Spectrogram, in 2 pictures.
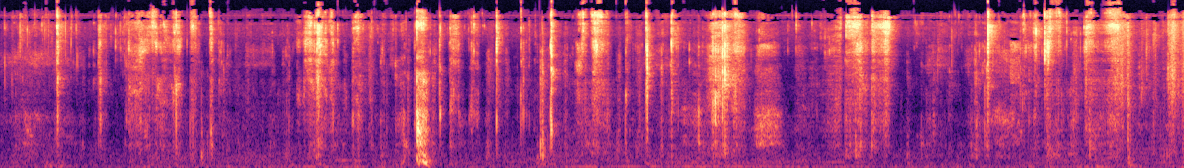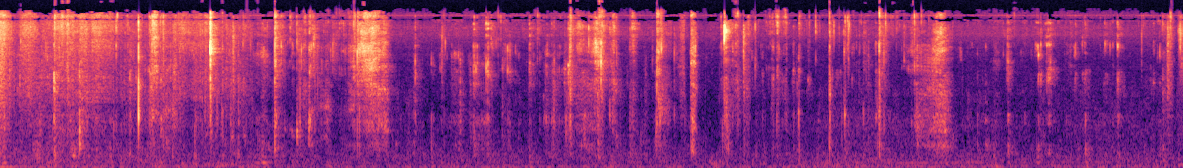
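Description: Eating sounds: wet chewing and smacking of a mouthful of gravy-soaked rice and chicken liver and gizzard, with fingers squishing the rice on the board. Many short crunches and clicks come at irregular intervals, the loudest a sharp click about five seconds in.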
